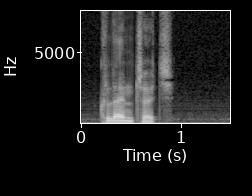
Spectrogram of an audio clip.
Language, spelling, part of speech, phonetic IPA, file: Polish, klęczeć, verb, [ˈklɛ̃n͇t͡ʃɛt͡ɕ], Pl-klęczeć.ogg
